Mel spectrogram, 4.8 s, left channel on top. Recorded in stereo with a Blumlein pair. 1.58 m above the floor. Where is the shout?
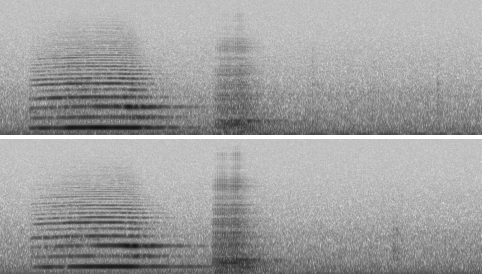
50° left, 3.5 m.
